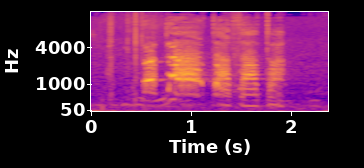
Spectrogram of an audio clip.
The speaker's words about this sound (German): Da, die Ente. Guck mal. Die Ente schwimmt da zum, zur Krähe hin.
